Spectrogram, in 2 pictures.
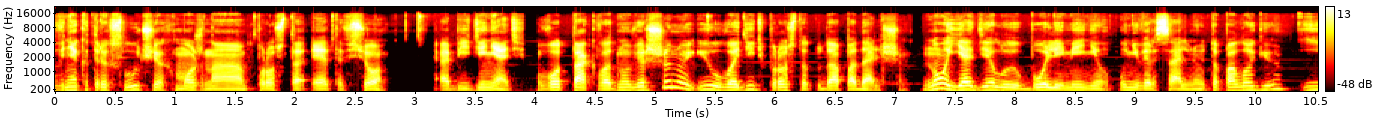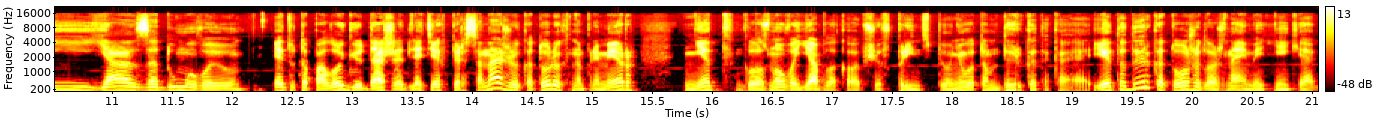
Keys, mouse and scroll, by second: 0.3 Tab, 1.5 shift+middle drag, 1.8-2.2 middle drag, 2.3 alt+z, 2.8-3.9 drag, 3.9 m, 5.5-7.1 middle drag, 7.1 ctrl+z.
